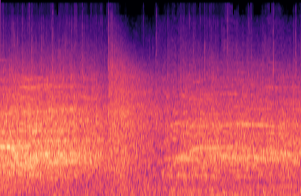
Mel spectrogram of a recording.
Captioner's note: audience cheers; starter pistol shoots; audience cheers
